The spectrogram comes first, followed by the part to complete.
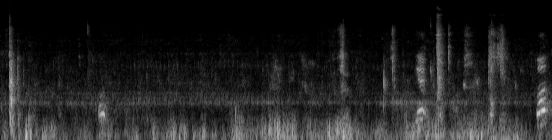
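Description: Boat motor running at trolling speed with a faint steady whine, under uneven wind rumble on the microphone and a few light clicks.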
